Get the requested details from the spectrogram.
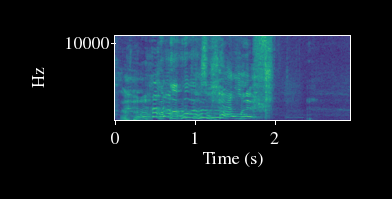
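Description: Young men laugh close by.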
